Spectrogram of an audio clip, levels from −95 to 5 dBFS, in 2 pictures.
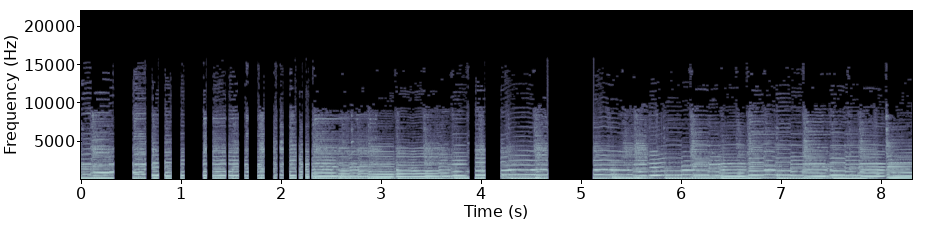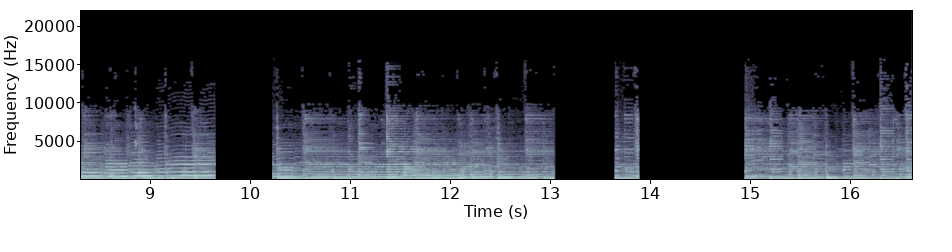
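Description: Digital broadcast dropout from 0.33 to 2.32 s: the receiver repeatedly lost good frames and muted, so the sound breaks into short holes totalling about 1.15 s, the longest run 192 ms. Each cut fades in about 3 ms, which fits a decoder muting whole frames of roughly 32 ms. Another patch from 3.88 to 4.21 s loses 224 ms, with the longest run 160 ms.

Playback stall from 4.67 to 5.13 s: the output goes silent for 460 ms in mid-flow, then continues, likely because the player ran short of data or its thread was blocked.

Digital broadcast dropout returns as two solid gaps, 576 ms from 9.66 to 10.24 s and 608 ms from 13.05 to 13.66 s, each muted with the same 3 ms fade. The programme resumes later, and the sound from those spans is gone.

Playback stall from 13.89 to 14.96 s: a longer freeze of 1.07 s in which the output stops dead before resuming.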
